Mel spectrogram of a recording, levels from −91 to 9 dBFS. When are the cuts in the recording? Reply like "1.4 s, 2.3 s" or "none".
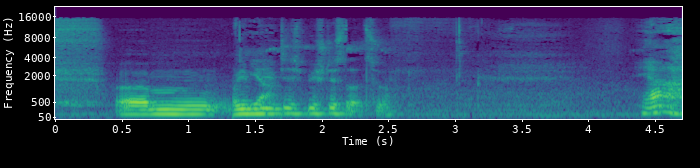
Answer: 1.3 s, 1.7 s, 2.2 s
